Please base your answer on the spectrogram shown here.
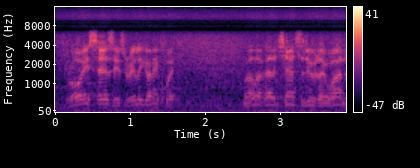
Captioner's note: none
